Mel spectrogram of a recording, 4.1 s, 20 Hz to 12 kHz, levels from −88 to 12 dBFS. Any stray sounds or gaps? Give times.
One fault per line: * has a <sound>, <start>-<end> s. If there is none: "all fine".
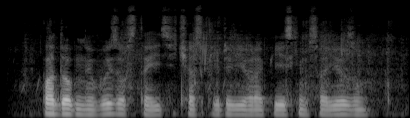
all fine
